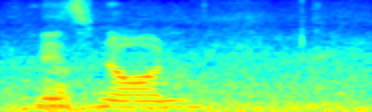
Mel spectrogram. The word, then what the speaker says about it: Miznon: lunch at mnon or misnan then went in studio Nicholson how do you know it's pronounced like that Mi Z would be Miz Miz non and now we are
